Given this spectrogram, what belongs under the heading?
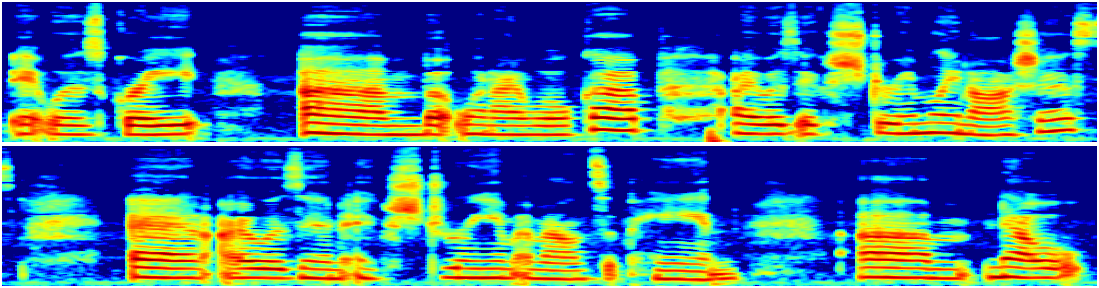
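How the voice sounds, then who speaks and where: A woman giving a casual personal update, speaking in a halting way with drawn-out pauses. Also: medium pitch, gravelly. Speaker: vlogger giving a health update.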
